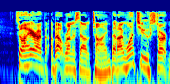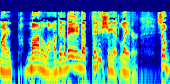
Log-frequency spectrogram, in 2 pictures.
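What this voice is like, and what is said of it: Usual voice. Nothing is said of it.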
